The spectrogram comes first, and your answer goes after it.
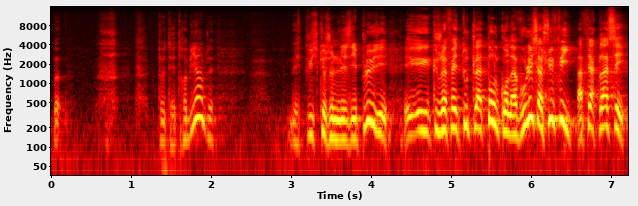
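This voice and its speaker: An actor playing a cagey, indignant former burglar with a grudge, slangy and protesting, in 1960s French radio drama style. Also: male voice, high-pitched, sing-song, normal speed, pauses often. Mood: sly, grumbling.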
